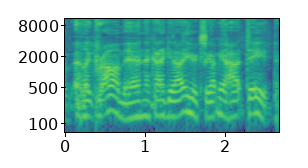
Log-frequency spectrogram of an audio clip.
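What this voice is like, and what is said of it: Put-on Californian surfer accent. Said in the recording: “I feel like he should have had a Californian accent.”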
